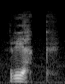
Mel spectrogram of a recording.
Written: ryac

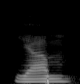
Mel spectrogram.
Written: yam

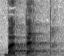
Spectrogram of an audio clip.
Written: batep

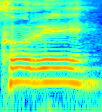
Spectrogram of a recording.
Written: xhoree

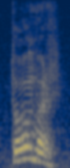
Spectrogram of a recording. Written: tomɯr

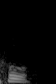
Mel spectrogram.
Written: hu papeda

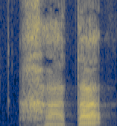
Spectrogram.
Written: xaata

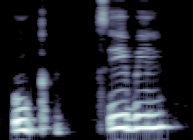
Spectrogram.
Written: uktzibil

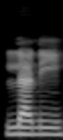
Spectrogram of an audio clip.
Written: lani

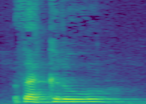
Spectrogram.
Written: zacru

